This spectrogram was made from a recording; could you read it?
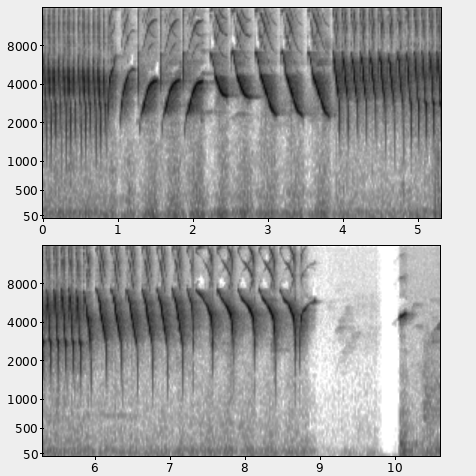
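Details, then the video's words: Canary lure song to trigger singing in other canaries: a buzzy trill, slurred rolling phrases, and a long run of sharp falling notes slowing toward the end, then silence and one faint note. "Pancingan Burung Kenari Jitu Langsung Nyaut Kenari Mana Pun Bakal Ngerol Dengan ini"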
